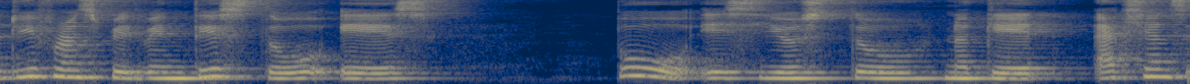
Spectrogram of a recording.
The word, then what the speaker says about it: 不: And when 不 followed by another tone like the first, second, third, or neutral tone, it's still pronounced as 不 with the fourth tone.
